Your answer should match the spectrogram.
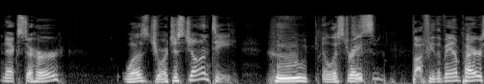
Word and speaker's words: Georges Jeanty: And so We talked to George's, and we found out his name is pronounced George's Jeanty, which we are always really concerned about.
